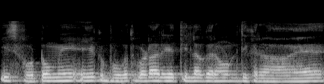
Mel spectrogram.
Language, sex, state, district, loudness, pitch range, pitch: Hindi, male, Uttar Pradesh, Shamli, -14 LUFS, 150-165 Hz, 155 Hz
